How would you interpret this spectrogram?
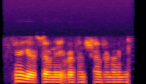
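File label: Police Dispatch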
